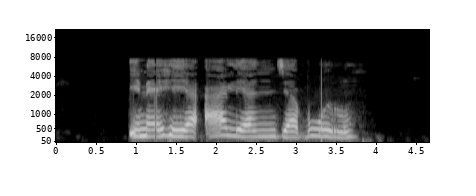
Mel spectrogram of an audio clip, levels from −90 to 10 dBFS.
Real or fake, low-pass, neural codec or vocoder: real; 7.2 kHz; none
